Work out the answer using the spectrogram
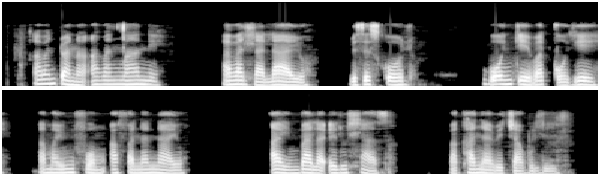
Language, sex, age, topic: North Ndebele, female, 25-35, health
